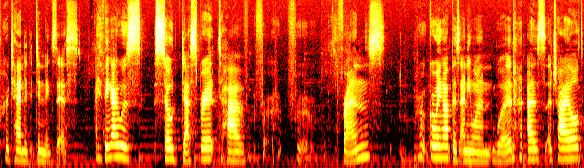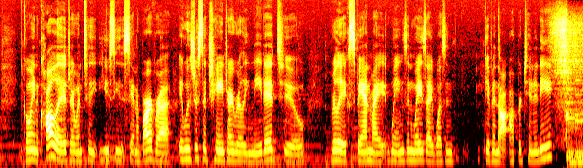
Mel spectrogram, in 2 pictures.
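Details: Adult woman who has stuttered since childhood; stutter returned with a stressful job; stuttering.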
